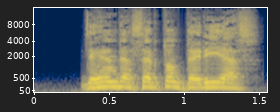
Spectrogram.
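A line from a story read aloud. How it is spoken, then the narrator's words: Shouted. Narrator (Spanish): gritó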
